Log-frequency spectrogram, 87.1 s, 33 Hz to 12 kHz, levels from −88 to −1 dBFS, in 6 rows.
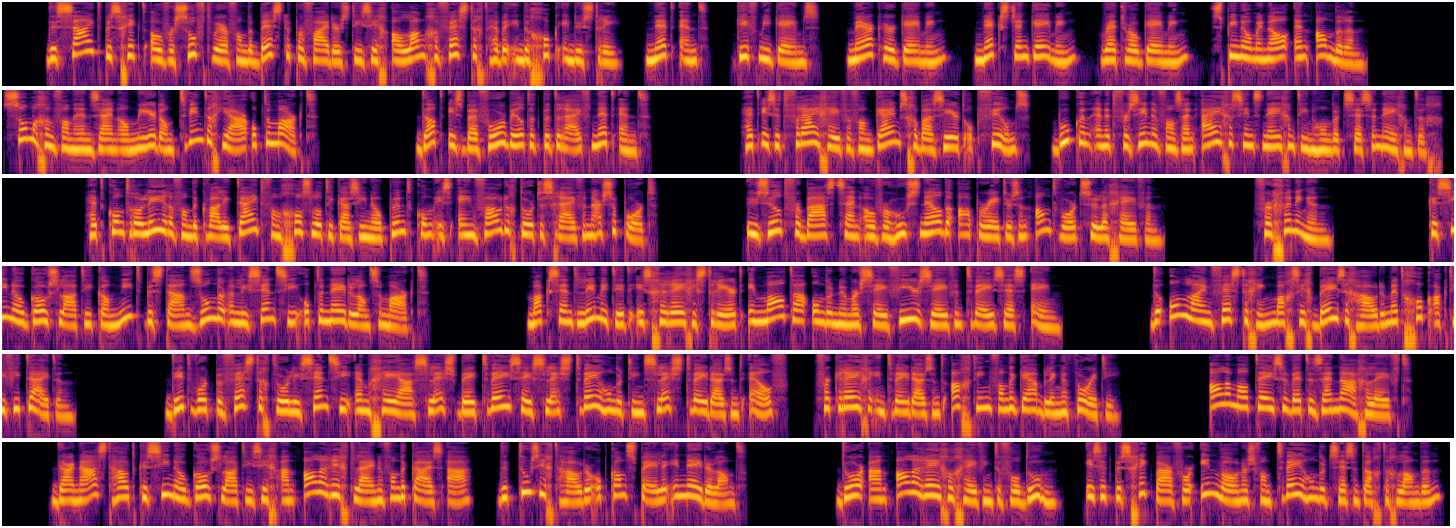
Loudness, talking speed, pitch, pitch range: -17 LUFS, 120 wpm, 225 Hz, 195-260 Hz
